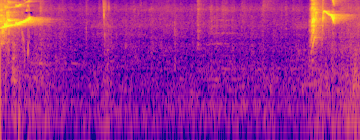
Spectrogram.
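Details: Greater green leafbird delivering loud, varied song: a bright rising-and-falling whistled phrase, a long silence, then a sharp burst of high whistled and buzzy notes.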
